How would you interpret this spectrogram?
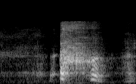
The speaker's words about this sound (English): Apologies. Trying to get over a cold, and I've still got a bit of a cough.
